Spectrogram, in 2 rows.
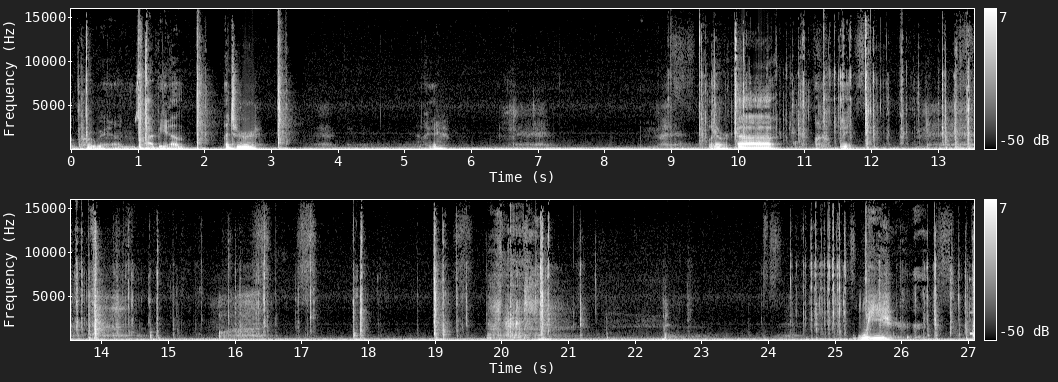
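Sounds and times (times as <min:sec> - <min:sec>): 
constant low hum: 0:00.0 - 0:26.3
speech: 0:01.2 - 0:02.9, 0:10.0 - 0:10.6, 0:11.6 - 0:11.8
typing a file path on a computer keyboard: 0:09.4 - 0:17.2, 0:19.0 - 0:19.6, 0:20.5 - 0:21.3, 0:24.3 - 0:25.2, 0:26.2 - 0:27.0.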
